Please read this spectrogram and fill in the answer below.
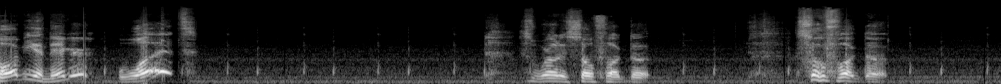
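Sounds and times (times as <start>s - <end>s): man talking: 0.0s - 2.0s, 5.2s - 6.6s, 7.9s - 9.0s
sharp intake of breath: 4.8s - 5.2s, 7.4s - 7.9s.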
